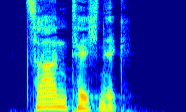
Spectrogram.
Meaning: dental technology
- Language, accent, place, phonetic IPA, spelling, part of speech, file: German, Germany, Berlin, [ˈt͡saːnˌtɛçnɪk], Zahntechnik, noun, De-Zahntechnik.ogg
